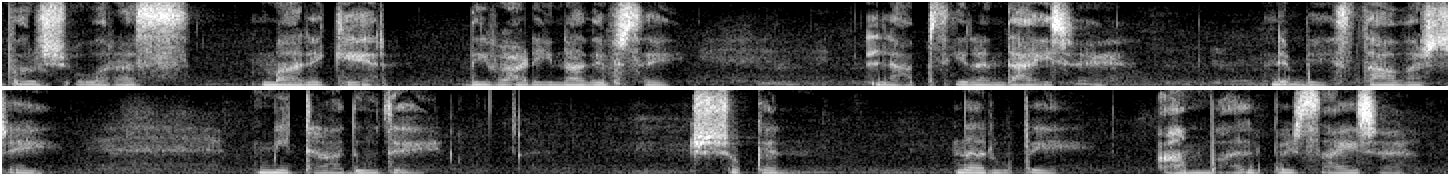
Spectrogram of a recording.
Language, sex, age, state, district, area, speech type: Gujarati, female, 18-30, Gujarat, Junagadh, urban, spontaneous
